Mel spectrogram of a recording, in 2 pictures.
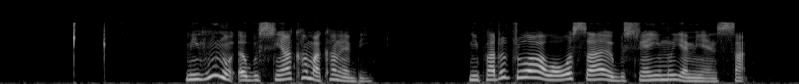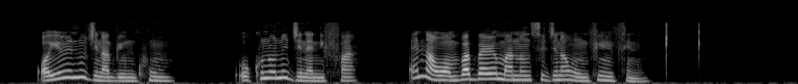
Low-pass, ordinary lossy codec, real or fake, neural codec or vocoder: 7.2 kHz; none; fake; codec, 16 kHz, 4.8 kbps, FACodec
